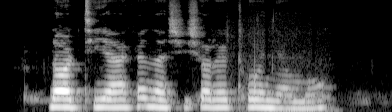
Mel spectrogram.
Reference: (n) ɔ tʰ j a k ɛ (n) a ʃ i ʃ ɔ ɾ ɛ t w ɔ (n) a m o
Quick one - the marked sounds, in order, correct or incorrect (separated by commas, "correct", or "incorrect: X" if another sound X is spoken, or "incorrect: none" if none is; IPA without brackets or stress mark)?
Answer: correct, correct, incorrect: ɲ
